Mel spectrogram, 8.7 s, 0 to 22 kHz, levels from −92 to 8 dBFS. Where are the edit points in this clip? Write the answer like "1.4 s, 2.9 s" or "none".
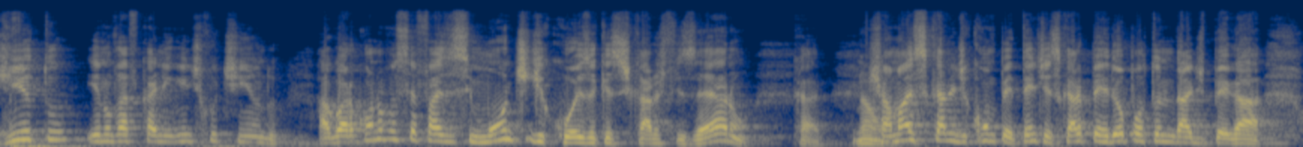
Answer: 5.3 s, 6.9 s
